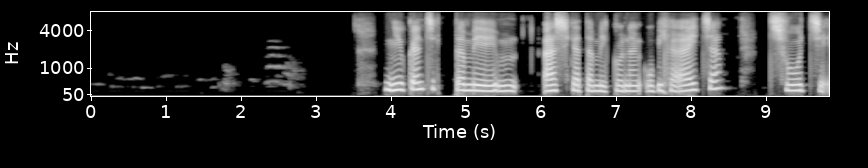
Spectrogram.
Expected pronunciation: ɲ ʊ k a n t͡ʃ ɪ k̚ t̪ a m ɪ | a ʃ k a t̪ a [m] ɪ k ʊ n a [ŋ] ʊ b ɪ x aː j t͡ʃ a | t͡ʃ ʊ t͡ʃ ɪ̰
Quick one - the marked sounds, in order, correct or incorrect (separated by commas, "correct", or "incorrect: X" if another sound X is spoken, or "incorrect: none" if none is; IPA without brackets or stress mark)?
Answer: correct, correct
